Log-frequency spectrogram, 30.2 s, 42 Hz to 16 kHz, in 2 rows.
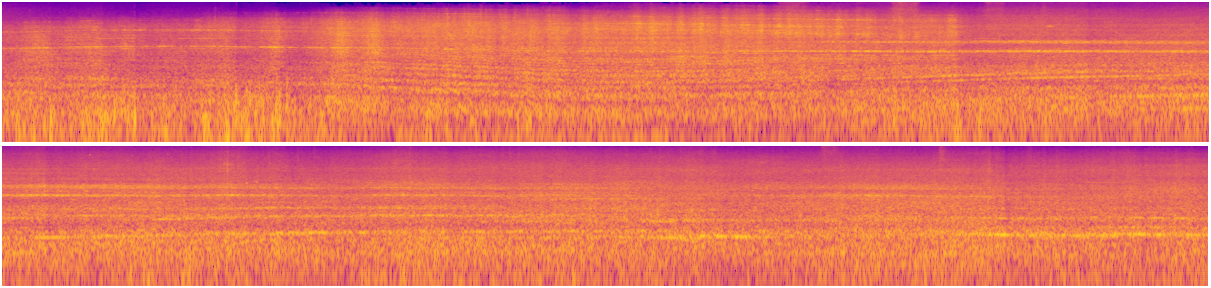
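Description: Long Island Rail Road M7 electric multiple-unit train running past on the platform track: a steady rumble of wheels on rail with electric motor whine. The whine slides down in pitch over the first several seconds, then holds at a steady high tone and a lower tone.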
